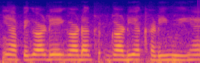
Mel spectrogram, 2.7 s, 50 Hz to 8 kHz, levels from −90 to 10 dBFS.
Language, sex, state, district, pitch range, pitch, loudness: Hindi, female, Haryana, Rohtak, 215-225 Hz, 220 Hz, -15 LUFS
